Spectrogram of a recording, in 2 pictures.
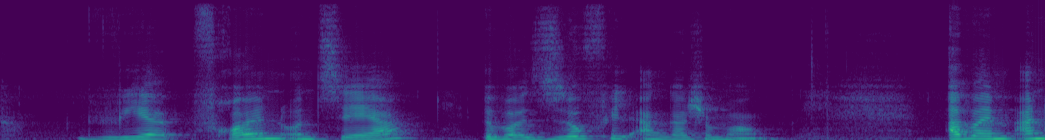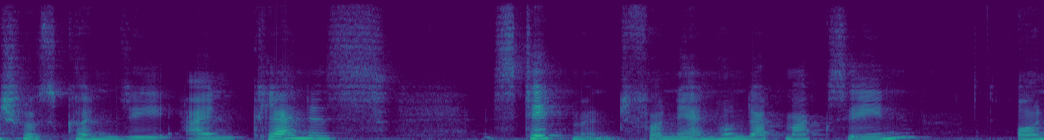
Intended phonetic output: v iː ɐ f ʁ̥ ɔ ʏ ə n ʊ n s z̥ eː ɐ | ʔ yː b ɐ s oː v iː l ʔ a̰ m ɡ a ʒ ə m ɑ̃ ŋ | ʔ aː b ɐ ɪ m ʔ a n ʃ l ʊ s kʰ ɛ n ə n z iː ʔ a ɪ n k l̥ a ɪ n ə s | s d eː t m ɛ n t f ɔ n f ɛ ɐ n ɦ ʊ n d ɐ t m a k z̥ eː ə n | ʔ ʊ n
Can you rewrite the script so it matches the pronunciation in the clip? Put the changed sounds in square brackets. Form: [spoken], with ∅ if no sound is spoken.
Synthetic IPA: v iː ɐ f ʁ̥ ɔ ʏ ə n ʊ n s z̥ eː ɐ | ʔ yː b ɐ [z] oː [f] iː l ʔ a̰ [ŋ] ɡ a ʒ ə m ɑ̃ ŋ | ʔ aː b ɐ ɪ m ʔ a n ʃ l ʊ s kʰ [œ] n ə n z iː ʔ a ɪ n k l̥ a ɪ n ə s | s [t] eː t m ɛ n t f ɔ n [h] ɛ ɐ n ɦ ʊ n d ɐ t m a k z̥ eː ə n | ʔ ʊ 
